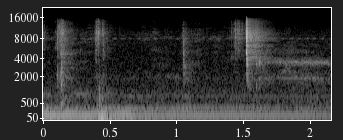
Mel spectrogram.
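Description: Tarot cards cut from the deck produce a few brisk, dry shuffling snaps and taps, one sharper flick near the end, close and quiet over a low background hum.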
